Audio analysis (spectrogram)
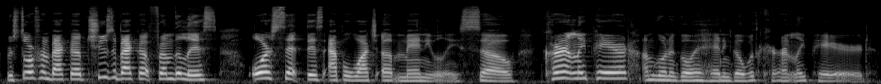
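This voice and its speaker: A woman's voice: medium pitch, expressive, normal speed, fairly bright tone. A young woman hosting a casual step-by-step tech tutorial, thinking aloud and reading prompts in an informal way.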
